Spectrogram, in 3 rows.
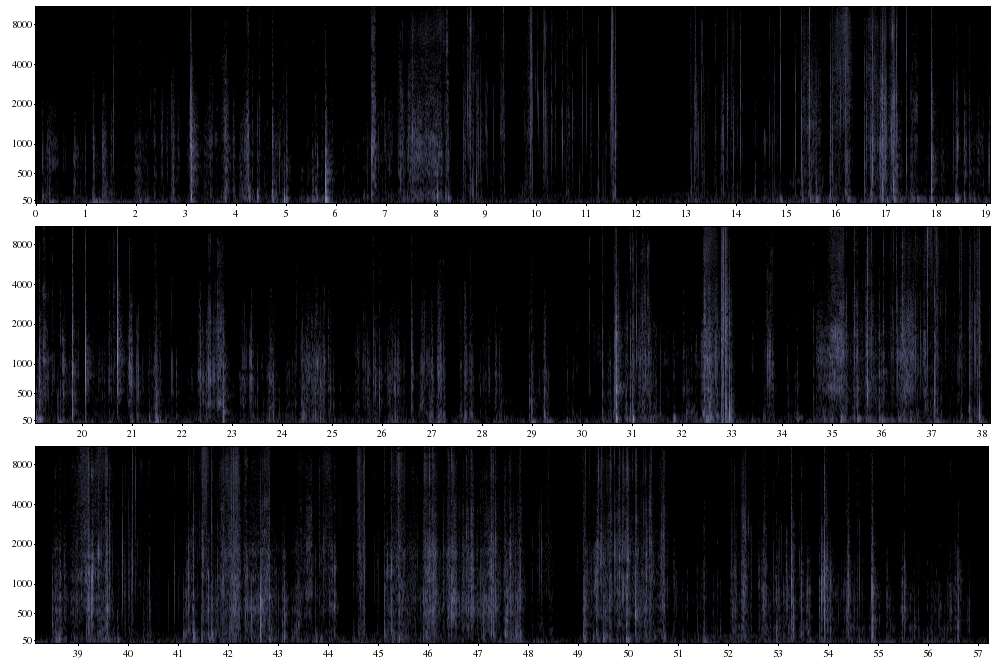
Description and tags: Taking snacks in a packet out of a box, putting them back in , recorded with a zoom H6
